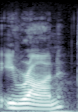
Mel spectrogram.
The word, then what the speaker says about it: Iran: Iran.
